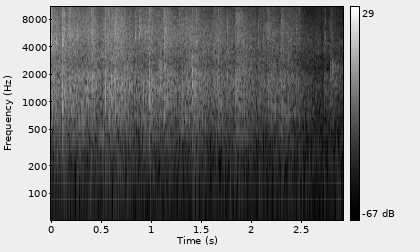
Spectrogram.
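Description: A church audience applauds steadily, many hands clapping in a dense, continuous patter that holds strong for a few seconds before beginning to thin out toward the end.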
